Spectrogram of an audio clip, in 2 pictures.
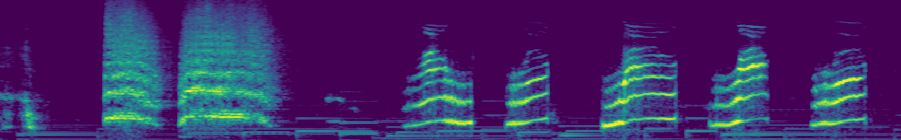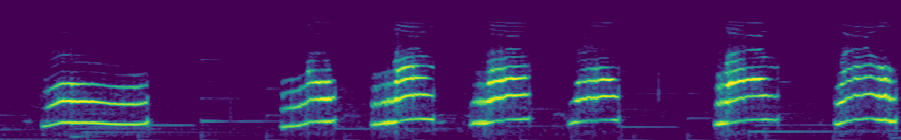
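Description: An elephant trumpeting twice in the first few seconds, then a cat meowing over and over: about a dozen short meows, each rising and falling, roughly one a second, over soft background music.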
